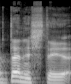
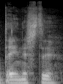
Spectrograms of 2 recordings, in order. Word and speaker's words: Dynasty: Or Dynasty, depending on how you like to pronounce the word. I don't care either way. I'm more of a Dynasty pronouncer, but, I can see the merit in both.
